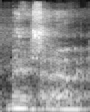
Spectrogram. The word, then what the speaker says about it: Mahershala: more with the fact that Mahershala, how you pronounce his name? Yeah, Mahershala Ali.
